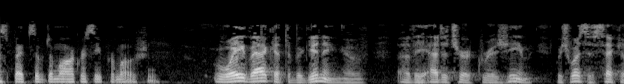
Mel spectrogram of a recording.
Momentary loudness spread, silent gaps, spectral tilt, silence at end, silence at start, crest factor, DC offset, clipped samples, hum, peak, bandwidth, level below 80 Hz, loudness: 18 LU; none; -5 dB/octave; 0 s; 0 s; 18 dB; under 0.1%; under 0.1%; none; 0 dBFS; 7.2 kHz; -46 dBFS; -18 LUFS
